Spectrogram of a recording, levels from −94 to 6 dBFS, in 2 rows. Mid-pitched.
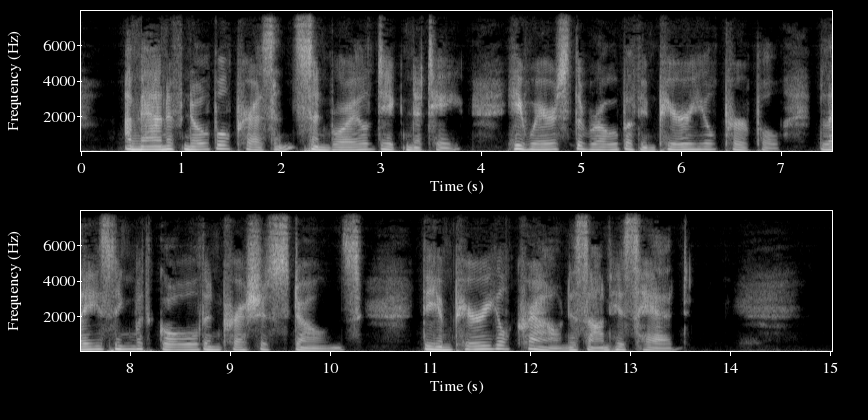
Yes: medium, 160 Hz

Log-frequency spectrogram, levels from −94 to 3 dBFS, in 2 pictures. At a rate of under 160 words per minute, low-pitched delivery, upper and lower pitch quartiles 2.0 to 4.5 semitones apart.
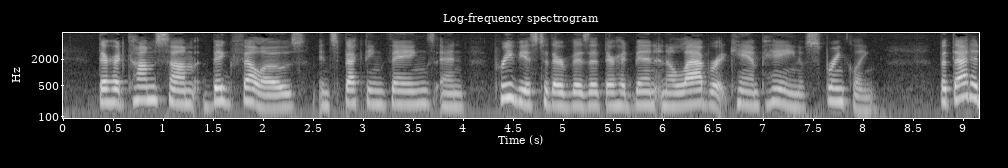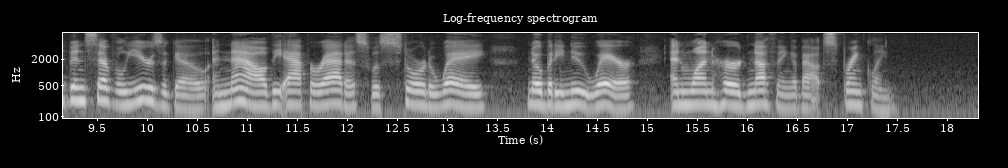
No: average, 145 wpm; medium, 185 Hz; average, 2.7 semitones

